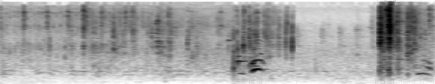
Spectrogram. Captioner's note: falling bicycle sound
